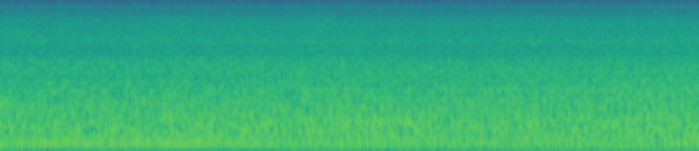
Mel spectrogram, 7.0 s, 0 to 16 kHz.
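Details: Cub Cadet ZT1 zero-turn mower that would crank but not start, after repair: small single runs a steady, even drone that drops slightly in pitch as it settles, with no misfire or rattle; running normally.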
